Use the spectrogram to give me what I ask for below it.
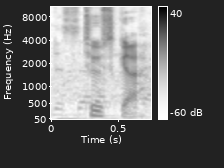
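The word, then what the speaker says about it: Tuszka: Okay, the Z is silent. Tuska.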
